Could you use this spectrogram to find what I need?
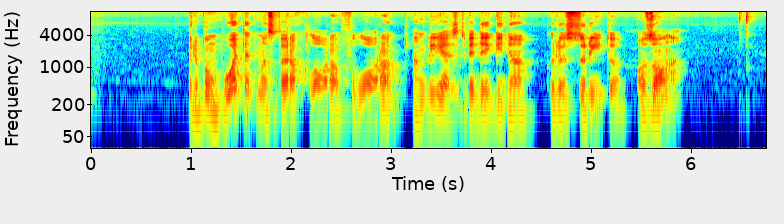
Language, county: Lithuanian, Klaipėda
